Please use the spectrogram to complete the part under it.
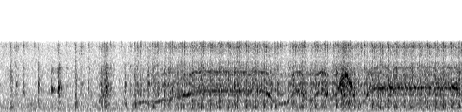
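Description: A sewing machine zigzag stitching a sweatshirt, its motor whirring steadily at close range with faint rhythmic needle patter, while a voice talks over it.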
